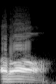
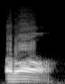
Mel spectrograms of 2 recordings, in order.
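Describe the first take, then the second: First: The vowel is thick with open, unrounded lips. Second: The same.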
